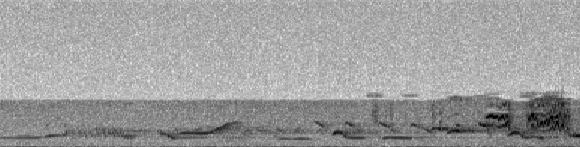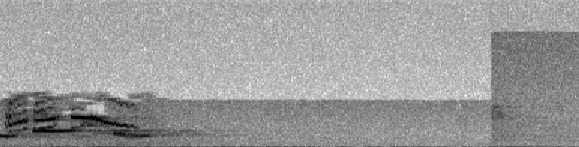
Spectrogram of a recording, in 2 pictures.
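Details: A male robin, chest puffed while courting a female, gives thin, warbled whistles that slide up and down, growing busier and louder for about five seconds before fading to quiet.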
